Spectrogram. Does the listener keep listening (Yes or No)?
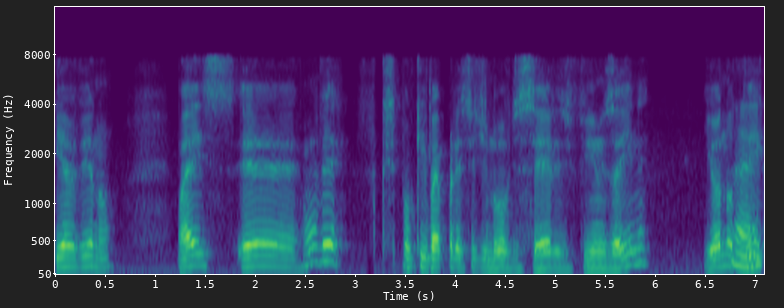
Yes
